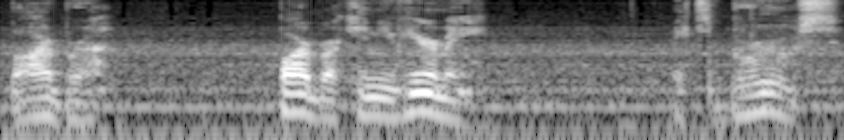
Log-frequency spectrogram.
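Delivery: low, soft and calm; soft reassuring bedside voice; gentle concern. Acted. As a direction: speak softly to a hurt friend.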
